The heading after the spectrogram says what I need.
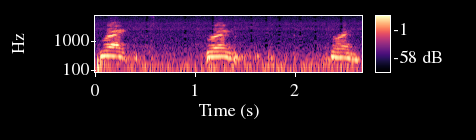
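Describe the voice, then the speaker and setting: Drawing out his words in a level tone, a man with a high, light, boyish voice sounds bright and forceful. He earnestly gives encouraging advice as a casual interview guest, on a rough recording with clear background noise.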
